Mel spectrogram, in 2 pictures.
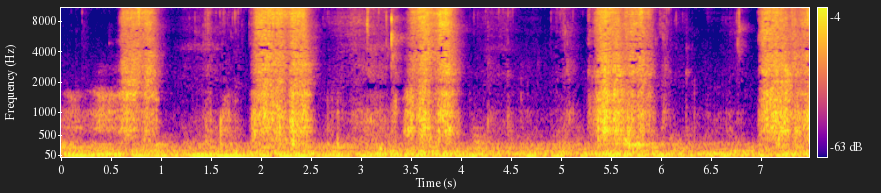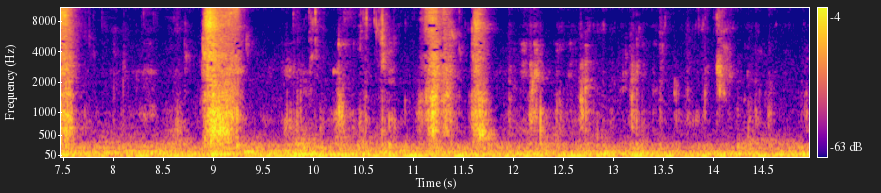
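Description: Close-miked slurping of black-bean sauce instant noodles (jjajang ramyeon): about seven loud, wet slurps spread through the stretch, with softer chewing and mouth clicks between them.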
